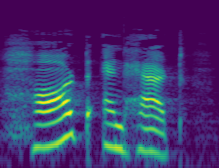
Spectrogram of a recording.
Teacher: in Nigerian pronunciation, heart and hat, both are pronounced as hat.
